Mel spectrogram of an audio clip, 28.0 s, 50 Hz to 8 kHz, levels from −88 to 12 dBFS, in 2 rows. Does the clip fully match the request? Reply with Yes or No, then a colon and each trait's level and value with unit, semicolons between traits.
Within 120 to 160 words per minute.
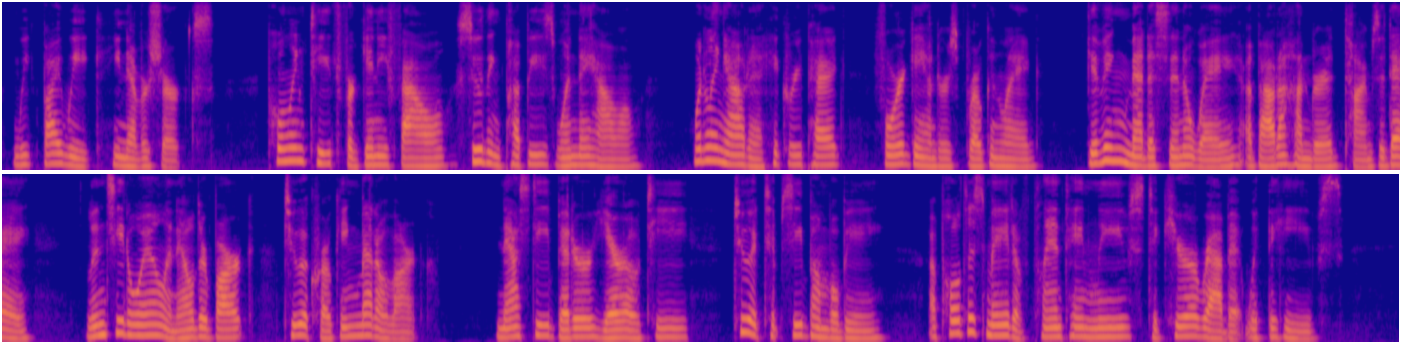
Yes: average, 140 wpm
